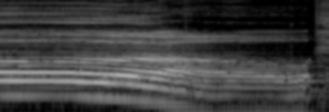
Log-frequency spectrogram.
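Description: A man's singing voice holding a long, drawn-out "oh", which about a second in slides slowly down in pitch and fades away.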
